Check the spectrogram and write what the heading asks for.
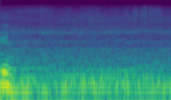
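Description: Steady low hum of outdoor background noise, with the tail of a spoken word at the very start.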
